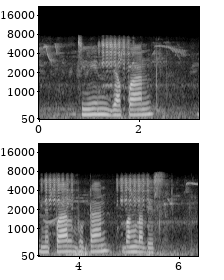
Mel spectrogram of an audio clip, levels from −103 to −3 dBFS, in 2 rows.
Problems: constant background noise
